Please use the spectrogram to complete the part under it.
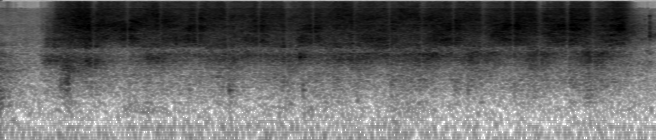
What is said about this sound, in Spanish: voy a volver a cambiar el sentido de la lija para ver hasta dónde, o sea, cuánto tengo que trabajar para eliminar las rayas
